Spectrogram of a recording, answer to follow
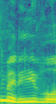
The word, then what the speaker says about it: MediEvil: yeah yeah Medi eval just cuz it's just medieval it's not sty isn't it spelled no it's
